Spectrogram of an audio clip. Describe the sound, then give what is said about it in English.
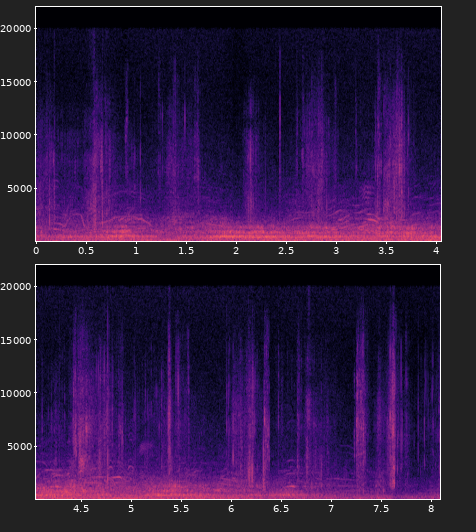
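A plane circles overhead above a lawn in Ottawa on a fine autumn day, its continuous engine rumble filling the background, while faint distant voices of children playing on rides and occasional rustling footsteps on fallen leaves come and go. “Children frolic on the rides in the distance, and a plane circle overhead.”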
